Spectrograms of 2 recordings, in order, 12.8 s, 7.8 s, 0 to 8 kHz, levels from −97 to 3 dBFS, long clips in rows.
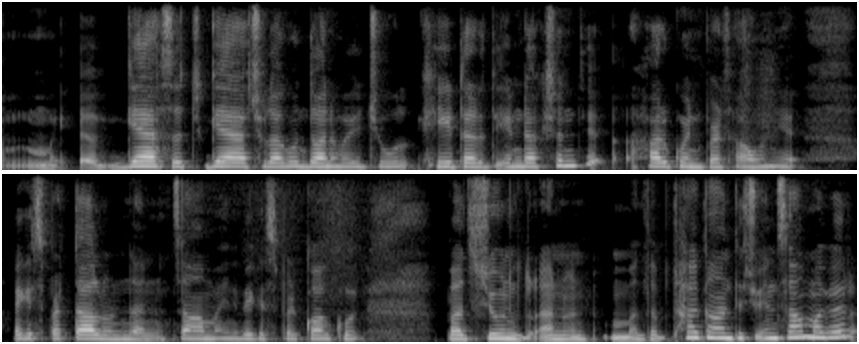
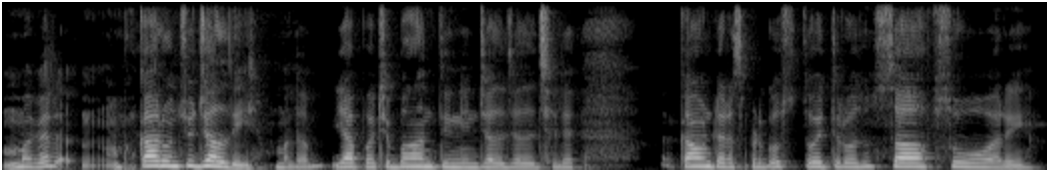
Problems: background sounds at intervals, background conversations at intervals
